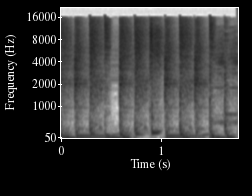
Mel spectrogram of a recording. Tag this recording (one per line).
drums
hip-hop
